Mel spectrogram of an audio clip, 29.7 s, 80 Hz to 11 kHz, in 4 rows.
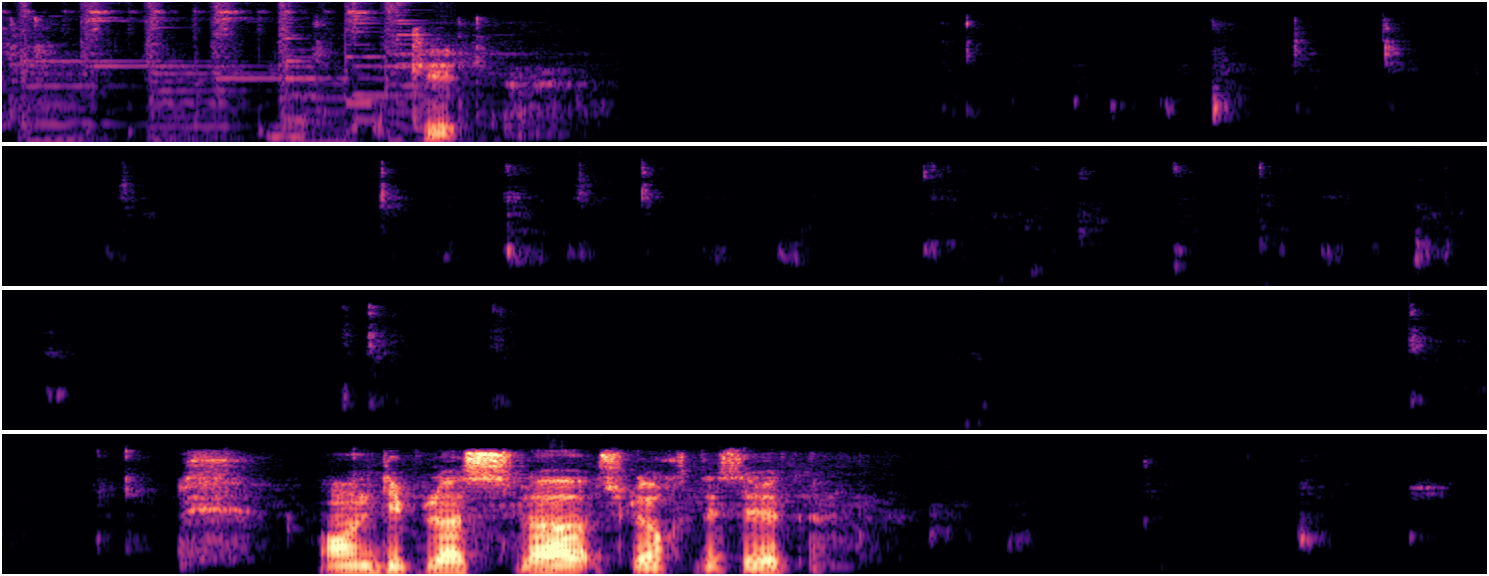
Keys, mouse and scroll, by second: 0.1 alt+right click, 0.7-2.3 drag, 2.3 alt+right click, 2.9 s, 4.9 Tab, 5.3 a, 5.6-6.4 scroll down 4, 5.8 a, 6.4-7.1 middle drag, 7.1-8.0 scroll up 7, 8.0-9.4 middle drag, 9.4 scroll up 1, 9.6-10.3 scroll down 7, 10.3-10.9 middle drag, 10.9-11.3 scroll up 3, 11.3-11.7 shift+scroll down 3, 13.3 KP_1, 14.0-14.3 shift+scroll up 3, 14.6-15.2 scroll up 2, 15.2-15.7 scroll up 3, 15.7 Tab, 16.5 alt+right click, 17.3-20.3 drag, 22.7 alt+right click, 23.4 click, 24.2 ctrl+z, 24.8-26.2 drag, 26.2 Tab, 26.5 a, 26.9 a, 27.2-27.7 scroll down 2, 28.8-29.7 shift+scroll down 9.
